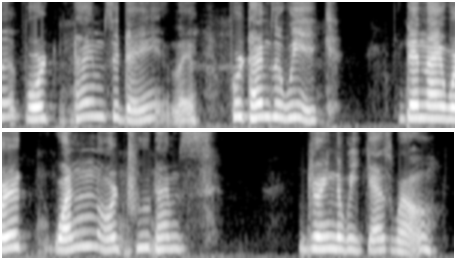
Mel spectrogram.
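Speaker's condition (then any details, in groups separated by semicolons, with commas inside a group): Cerebral palsy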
